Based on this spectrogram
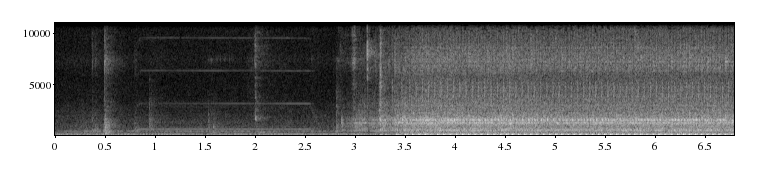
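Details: Honda Vario scooter CVT after replacing a damaged drive belt and a failed rear pulley bearing caused by a worn roller housing: the engine settles into a steady, even chug of about four beats a second with no clunks, squeaks or grinding.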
